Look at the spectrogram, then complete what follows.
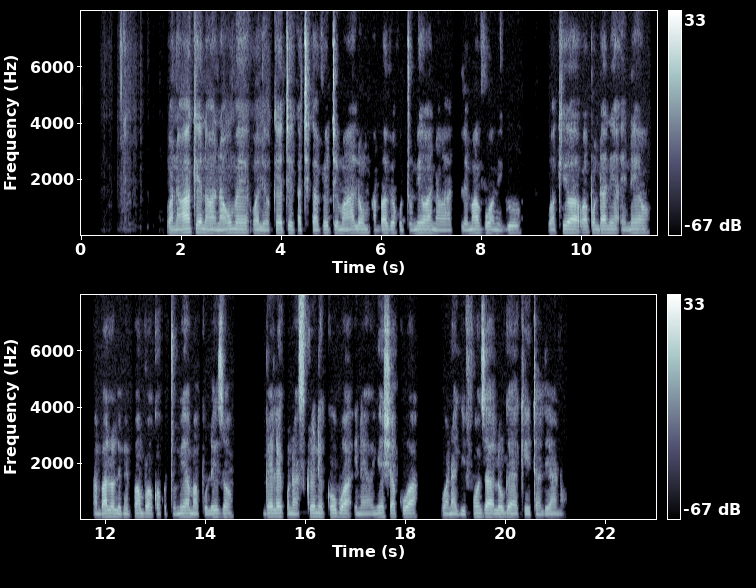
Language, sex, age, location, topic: Swahili, male, 25-35, Dar es Salaam, education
